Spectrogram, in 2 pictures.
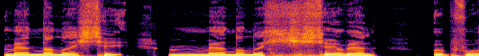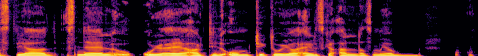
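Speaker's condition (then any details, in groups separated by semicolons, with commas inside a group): Down syndrome; present from birth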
